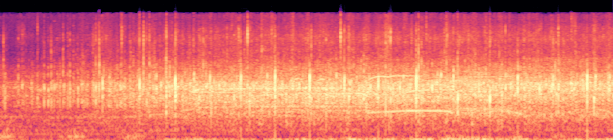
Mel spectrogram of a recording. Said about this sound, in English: Thank you for giving them a round of applause.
